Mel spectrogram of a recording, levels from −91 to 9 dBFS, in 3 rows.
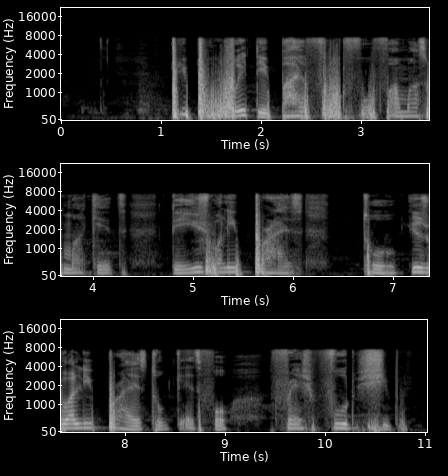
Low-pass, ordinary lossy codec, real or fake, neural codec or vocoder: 7.2 kHz; none; real; none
